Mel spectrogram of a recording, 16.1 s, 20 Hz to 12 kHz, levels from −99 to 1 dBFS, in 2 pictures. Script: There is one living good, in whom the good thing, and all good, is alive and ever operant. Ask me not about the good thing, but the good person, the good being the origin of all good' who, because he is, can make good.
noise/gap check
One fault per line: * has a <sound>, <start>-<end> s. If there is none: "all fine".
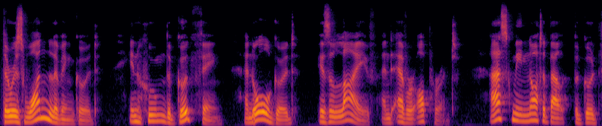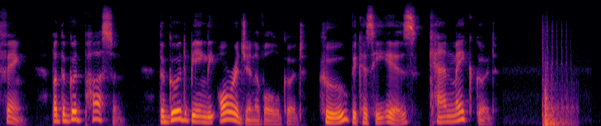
* has a thud, 15.3-15.8 s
